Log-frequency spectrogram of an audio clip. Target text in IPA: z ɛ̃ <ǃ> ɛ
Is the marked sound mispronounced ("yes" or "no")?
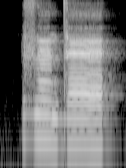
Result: yes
